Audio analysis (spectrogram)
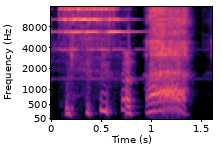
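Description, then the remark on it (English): A telephone rings: four quick, clipped pulses followed by one longer, bright, jangling ring that cuts off abruptly. It is fairly loud and there is no talking. “Phone rings again.”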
